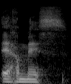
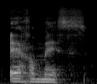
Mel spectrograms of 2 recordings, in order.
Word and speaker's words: Hermès: hermès hermès très différent vous prononcez le h la première lettre we aim is remise ah ouais alors très différent on dit hermès en français hermès la huitième c'est aïda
